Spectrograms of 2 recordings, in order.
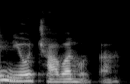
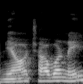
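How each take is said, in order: First: न्योछावर with a pure o; correct form न्योछावर. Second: न्यौछावर with au for o; wrong form न्यौछावर. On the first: Teacher confirming the correct word, pure o in न्योछावर. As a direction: round the o in न्योछावर, softer. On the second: Teacher repeating what is not correct, au in न्यौछावर. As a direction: open the first vowel of न्यौछावर to au. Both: Shown as a demonstration.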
